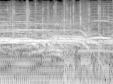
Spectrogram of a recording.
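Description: A loud, steady roar of many voices cheering and yelling at once, high shouts rising and falling throughout with no pause for the whole moment.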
